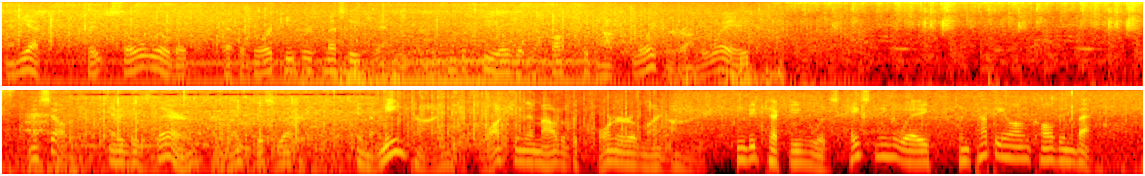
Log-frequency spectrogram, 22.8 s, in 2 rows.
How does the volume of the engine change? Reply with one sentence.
The loudness of the engine goes up, then down.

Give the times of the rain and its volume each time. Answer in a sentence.
The rain can be heard from 0.0 to 22.7 s, getting quieter.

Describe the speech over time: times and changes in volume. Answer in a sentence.
The talking can be heard from 0.0 to 7.6 s, at a steady volume; and from 11.7 to 22.4 s, at a steady volume.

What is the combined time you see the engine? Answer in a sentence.
The engine can be heard for 9 seconds in total.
